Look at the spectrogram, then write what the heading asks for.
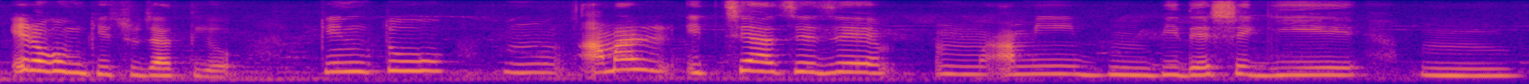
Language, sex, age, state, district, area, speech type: Bengali, female, 18-30, West Bengal, Dakshin Dinajpur, urban, spontaneous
